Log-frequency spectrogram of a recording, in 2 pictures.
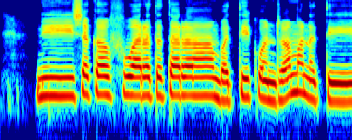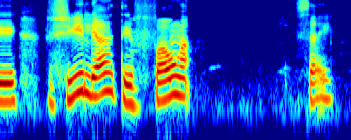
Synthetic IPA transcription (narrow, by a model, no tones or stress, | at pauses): nisakafuaɾat̪at̪aɾəmbat̪ekʲuaɳɖ͡ʐamanəd̪̥e | v̥ilad̪ev̥awŋə | iz̥aj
